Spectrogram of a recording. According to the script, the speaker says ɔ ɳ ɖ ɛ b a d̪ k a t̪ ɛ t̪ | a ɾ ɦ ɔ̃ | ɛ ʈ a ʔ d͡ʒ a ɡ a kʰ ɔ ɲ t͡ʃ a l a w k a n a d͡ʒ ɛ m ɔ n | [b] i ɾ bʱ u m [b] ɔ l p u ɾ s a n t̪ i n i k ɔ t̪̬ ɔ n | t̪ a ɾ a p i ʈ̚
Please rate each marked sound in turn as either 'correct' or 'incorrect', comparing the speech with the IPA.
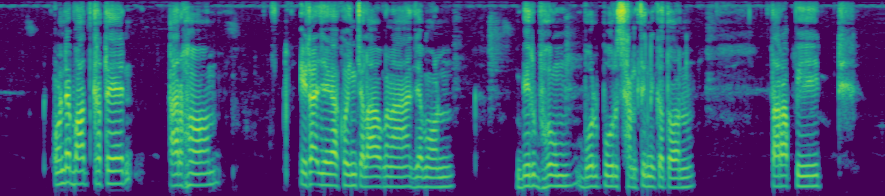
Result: correct, correct

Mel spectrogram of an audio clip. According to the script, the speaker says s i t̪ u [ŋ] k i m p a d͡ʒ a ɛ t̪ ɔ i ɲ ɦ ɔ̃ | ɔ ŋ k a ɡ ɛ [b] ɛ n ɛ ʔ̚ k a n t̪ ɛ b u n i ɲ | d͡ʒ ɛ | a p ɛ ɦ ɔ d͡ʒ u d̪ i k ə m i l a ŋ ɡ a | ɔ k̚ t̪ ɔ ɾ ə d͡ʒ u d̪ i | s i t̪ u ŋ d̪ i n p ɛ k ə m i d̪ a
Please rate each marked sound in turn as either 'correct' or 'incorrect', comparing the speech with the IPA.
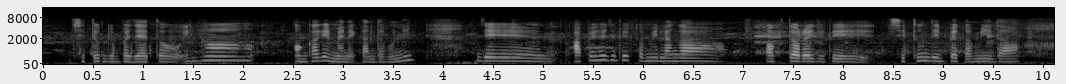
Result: correct, incorrect: m

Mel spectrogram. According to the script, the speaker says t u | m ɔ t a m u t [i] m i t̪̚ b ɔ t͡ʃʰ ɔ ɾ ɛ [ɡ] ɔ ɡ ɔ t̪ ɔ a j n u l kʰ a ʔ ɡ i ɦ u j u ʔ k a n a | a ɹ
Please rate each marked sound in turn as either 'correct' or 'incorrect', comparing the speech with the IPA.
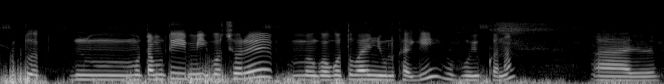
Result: correct, correct

